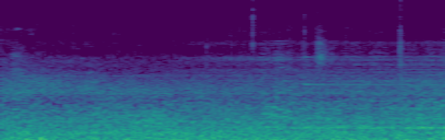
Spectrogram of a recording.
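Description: Open-air rooftop ambience: wind rumbling on the microphone over a steady wash of city noise from the streets far below, with faint voices of people nearby.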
